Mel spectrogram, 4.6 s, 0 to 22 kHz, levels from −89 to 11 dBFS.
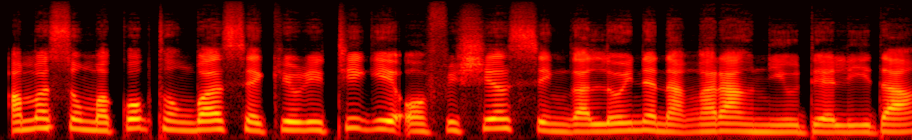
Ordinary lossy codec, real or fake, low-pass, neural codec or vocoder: none; fake; none; autoencoder, 48 kHz, 32 numbers a frame, DAC-VAE, trained on Japanese speech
